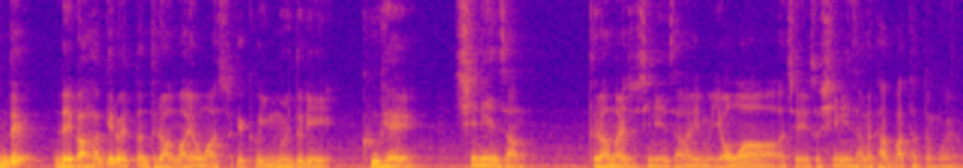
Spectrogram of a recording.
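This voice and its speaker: A man speaks in an ordinary speaking voice, fairly low in pitch. His intonation is lively and his pace moderate. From South Korea, North Gyeongsang. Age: 40s. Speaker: actor. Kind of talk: interview answer.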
